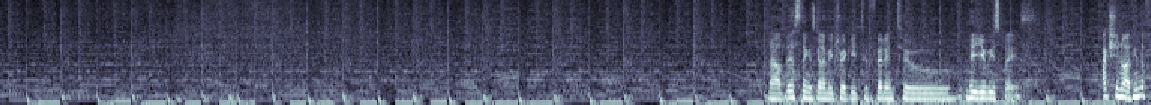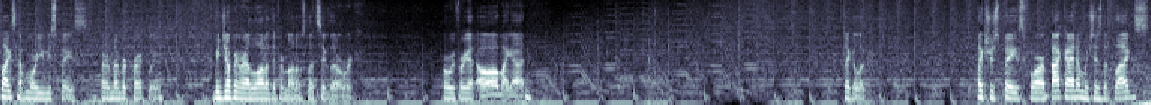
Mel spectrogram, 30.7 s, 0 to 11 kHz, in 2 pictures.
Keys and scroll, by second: 23.7 a, 23.8 a, 27.2 space, 29.0 space.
